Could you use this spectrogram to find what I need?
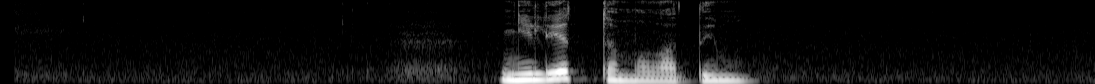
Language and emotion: Russian, neutral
